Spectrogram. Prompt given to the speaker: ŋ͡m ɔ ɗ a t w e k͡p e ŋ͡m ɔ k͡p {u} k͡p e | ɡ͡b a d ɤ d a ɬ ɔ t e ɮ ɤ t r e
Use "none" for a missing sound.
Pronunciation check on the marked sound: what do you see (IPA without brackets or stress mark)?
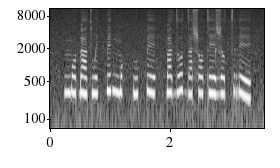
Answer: u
